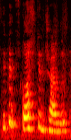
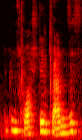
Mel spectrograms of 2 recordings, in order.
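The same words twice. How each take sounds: First: Squashed said high and whiny; high playful lament; high mock-whiny voice. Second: Said in the usual way. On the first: Real, not acted.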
